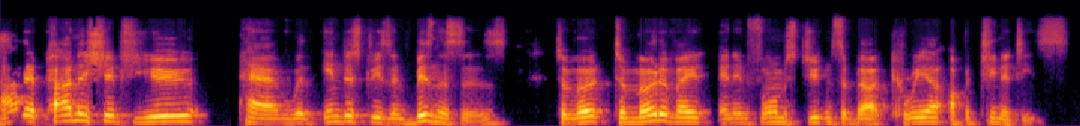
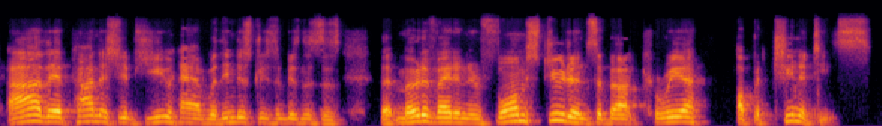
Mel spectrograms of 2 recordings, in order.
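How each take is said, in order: First: The question is asked more slowly. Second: The question is asked very fast.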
